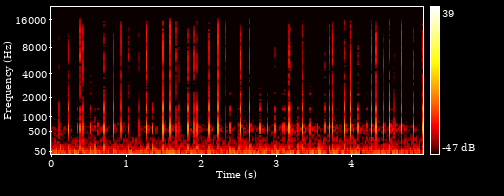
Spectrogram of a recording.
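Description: A teal spiral-bound cardboard hardcover notebook is tapped and scratched with long red nails. Quick, dense, dry taps with a hollow mid-pitched knock and bright clicky edges patter steadily over a faint low rumble, each one dying away at once.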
